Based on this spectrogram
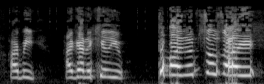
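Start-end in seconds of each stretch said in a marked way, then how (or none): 1.6-2.5 high, loud apology; loud, raised-pitch plea; pleading shout. Real, not acted. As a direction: cry it out in protest. Apologising while killing players.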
